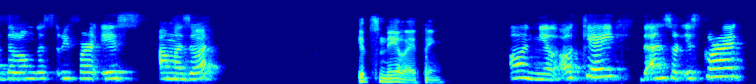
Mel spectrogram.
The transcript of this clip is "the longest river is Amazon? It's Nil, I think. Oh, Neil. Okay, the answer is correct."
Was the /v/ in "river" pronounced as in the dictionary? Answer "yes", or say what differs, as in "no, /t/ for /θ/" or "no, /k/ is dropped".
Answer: no, /f/ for /v/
